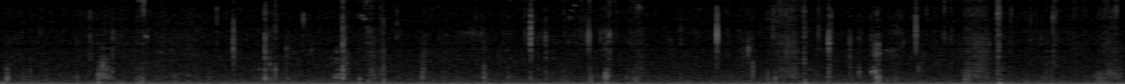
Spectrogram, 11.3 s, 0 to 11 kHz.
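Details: 17-year-old female cat grinding while eating for 4–6 weeks, with mucousy, snotty saliva: quiet, irregular crunching and grinding clicks during chewing over steady room hiss; an abnormal chewing noise.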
